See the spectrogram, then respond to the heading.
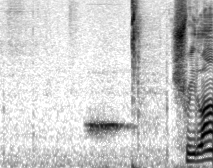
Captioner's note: timer beeps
